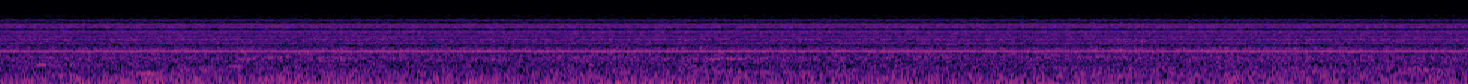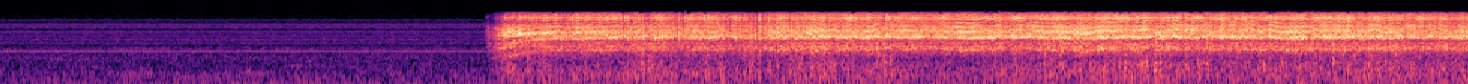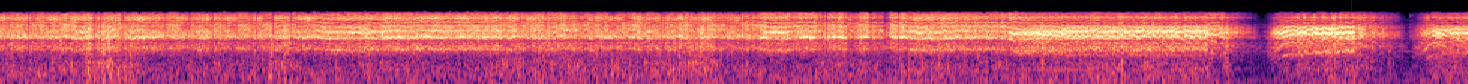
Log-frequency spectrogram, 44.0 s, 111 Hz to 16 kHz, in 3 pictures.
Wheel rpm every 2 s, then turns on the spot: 0, 0, 0, 0, 0, 0, 0, 0, 0, 10, 190, 230, 230, 230, 230, 230, 230, 230, 230, 230, 180, 100.
none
